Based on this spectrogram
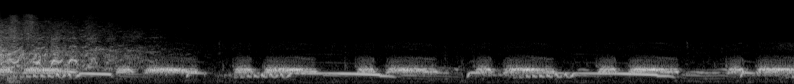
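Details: Spotted dove in breeding condition cooing steadily: after a brief noisy burst, low mellow coos repeat in bursts, each with a tremulous opening, a long gliding note that sinks at the end, and short throbbing phrases.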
